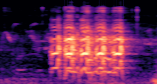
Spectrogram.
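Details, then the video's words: Parrot outdoors, producing four or five quick, nasal harmonic syllables in an even rhythm over about three quarters of a second. "funny talking parrot compliment.Parrot Talking"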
